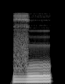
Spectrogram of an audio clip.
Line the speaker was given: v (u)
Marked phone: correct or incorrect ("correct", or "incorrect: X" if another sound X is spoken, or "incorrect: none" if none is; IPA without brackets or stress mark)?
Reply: correct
